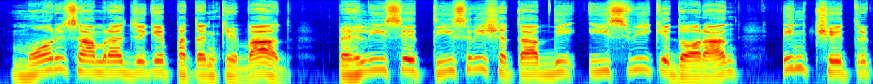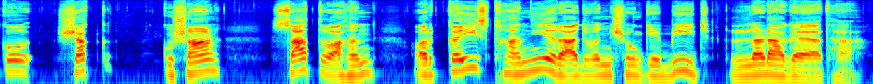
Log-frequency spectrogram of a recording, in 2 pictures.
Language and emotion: Hindi, neutral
